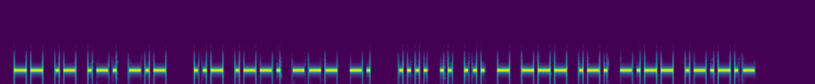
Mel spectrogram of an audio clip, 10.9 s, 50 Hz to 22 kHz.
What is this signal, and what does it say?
Morse code, heard as a keyed tone, about 22 wpm, 700 Hz. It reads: MARK UPON HISTORY.
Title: Sentences from Top 1100 Words 22wpm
